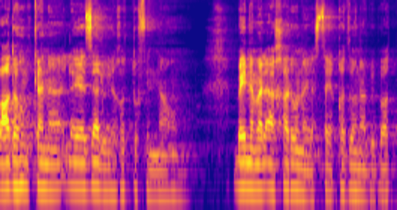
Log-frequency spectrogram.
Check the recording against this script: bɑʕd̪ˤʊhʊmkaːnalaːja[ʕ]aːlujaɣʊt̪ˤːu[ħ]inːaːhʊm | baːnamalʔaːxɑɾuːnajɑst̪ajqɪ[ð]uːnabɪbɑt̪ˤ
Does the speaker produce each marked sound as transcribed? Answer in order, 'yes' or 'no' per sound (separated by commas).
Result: no, no, yes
